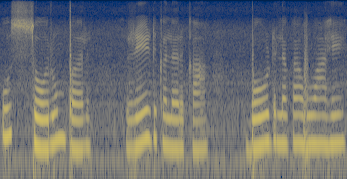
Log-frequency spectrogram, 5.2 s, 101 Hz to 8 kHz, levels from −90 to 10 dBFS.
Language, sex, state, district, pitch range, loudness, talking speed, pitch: Hindi, female, Madhya Pradesh, Dhar, 215-245 Hz, -16 LUFS, 115 wpm, 235 Hz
